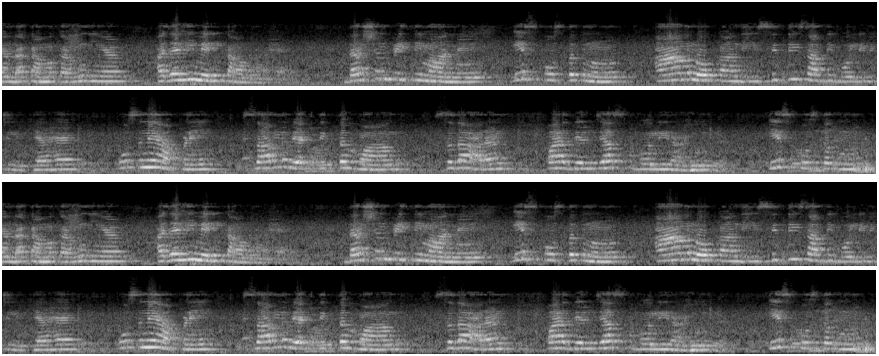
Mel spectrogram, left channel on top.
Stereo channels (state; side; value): noise; left; hum, 24 dB below the sound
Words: ਦਾ ਕੰਮ ਕਰਨਗੀਆਂ, ਅਜਿਹੀ ਮੇਰੀ ਕਾਮਨਾ ਹੈ। ਦਰਸ਼ਨ ਪ੍ਰੀਤੀਮਾਨ ਨੇ ਇਸ ਪੁਸਤਕ ਨੂੰ ਆਮ ਲੋਕਾਂ ਦੀ ਸਿੱਧੀ ਸਾਦੀ ਬੋਲੀ ਵਿੱਚ ਲਿਖਿਆ ਹੈ। ਉਸ ਨੇ ਆਪਣੇ ਸਰਲ ਵਿਅਕਤਿਤਵ ਵਾਂਗ ਸਧਾਰਨ ਪਰ ਦਿਲਚਸਪ ਬੋਲੀ ਰਾਹੀਂ ਇਸ ਪੁਸਤਕ ਨੂੰ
